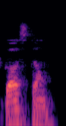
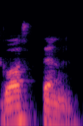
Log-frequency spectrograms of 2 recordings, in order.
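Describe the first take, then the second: First: The ending sounds like 'tão' with an o. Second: The ending sounds like a plain 'tan'. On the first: "We say like we had an O after that" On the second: "the right way to spell gostam is gostam. Tan. But we don't say that"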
